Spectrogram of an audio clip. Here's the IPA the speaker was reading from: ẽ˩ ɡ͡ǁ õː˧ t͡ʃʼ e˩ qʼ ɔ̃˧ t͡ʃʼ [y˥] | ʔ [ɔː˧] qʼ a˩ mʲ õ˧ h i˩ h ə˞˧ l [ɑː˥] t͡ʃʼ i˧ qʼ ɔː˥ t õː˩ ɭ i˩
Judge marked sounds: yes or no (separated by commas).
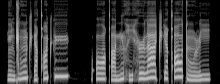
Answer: no, yes, no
